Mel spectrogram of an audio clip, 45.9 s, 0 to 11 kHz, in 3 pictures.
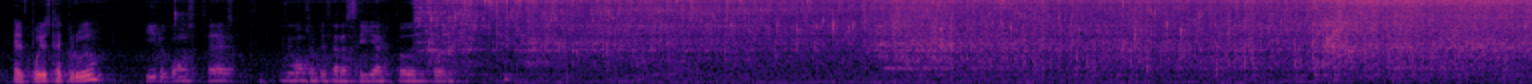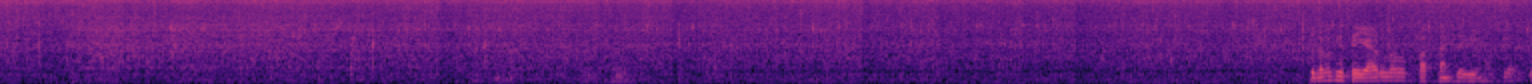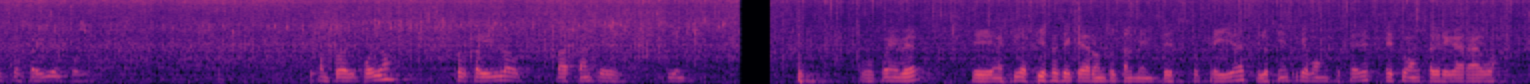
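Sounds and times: chicken sizzling in a frying pan: 0:04.2 - 0:45.9.

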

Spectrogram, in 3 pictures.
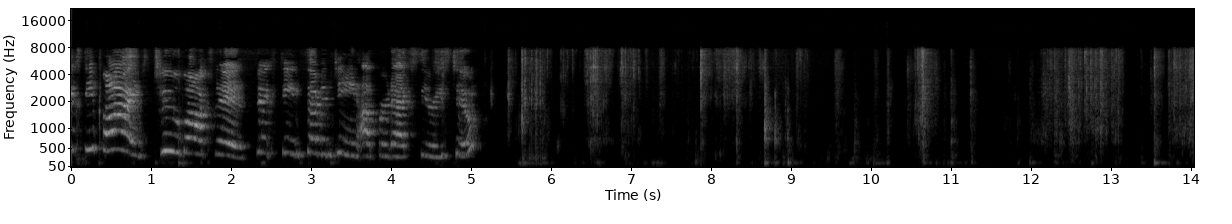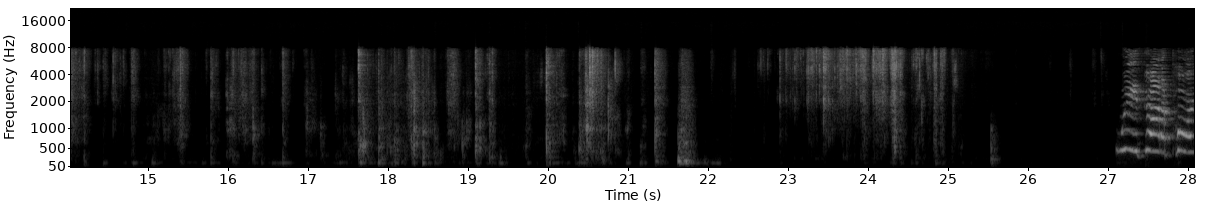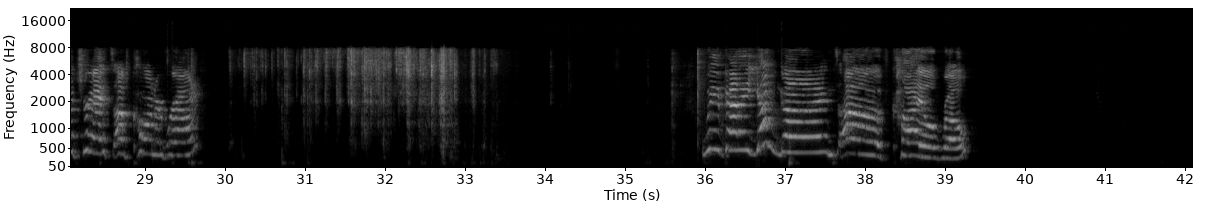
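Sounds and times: plastic wrapping crinkling and tearing: 0:05.5 - 0:09.2, 0:10.3 - 0:11.0, 0:12.0 - 0:21.0, 0:22.6 - 0:25.2, 0:30.1 - 0:33.4.

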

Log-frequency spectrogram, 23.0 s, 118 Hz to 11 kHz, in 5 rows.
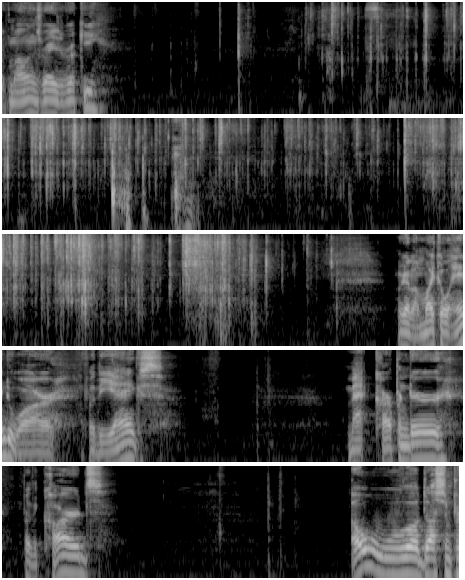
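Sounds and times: wrapper crinkling and tearing: 0:03.0 - 0:12.6.

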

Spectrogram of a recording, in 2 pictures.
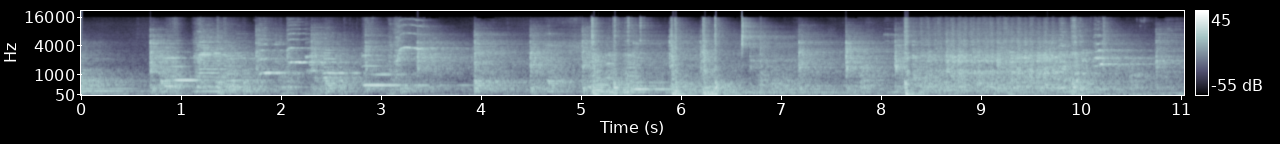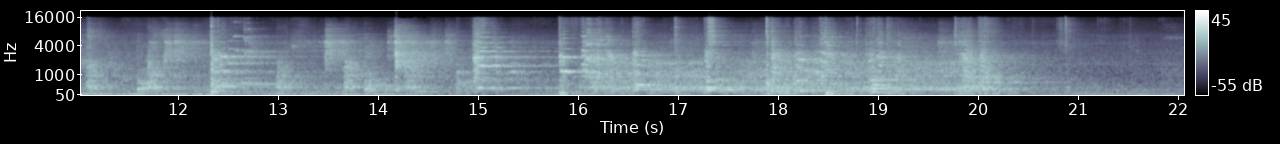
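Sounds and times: scratchy cello bowing: 0:00.8 - 0:03.5, 0:14.9 - 0:20.6
high squeaky cello tones: 0:00.8 - 0:03.8, 0:12.3 - 0:13.2, 0:14.9 - 0:20.4
cello bow knocking strings: 0:09.1 - 0:20.6.

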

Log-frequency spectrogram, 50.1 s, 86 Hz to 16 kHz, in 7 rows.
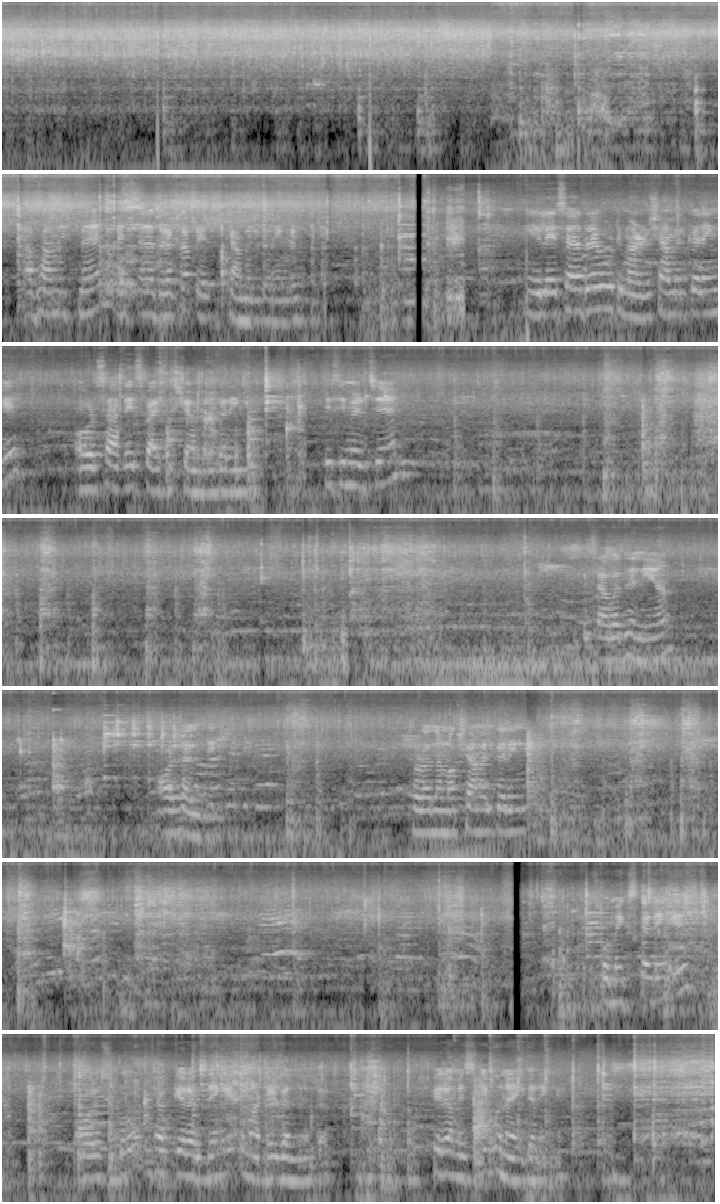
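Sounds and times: minced meat sizzling in oil: 0:00.0 - 0:50.0
utensil scraping and tapping pot: 0:05.1 - 0:12.1, 0:20.3 - 0:26.0, 0:33.8 - 0:38.0, 0:39.4 - 0:50.0
ladle stirring and knocking pot: 0:33.9 - 0:38.0, 0:40.2 - 0:45.8.

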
